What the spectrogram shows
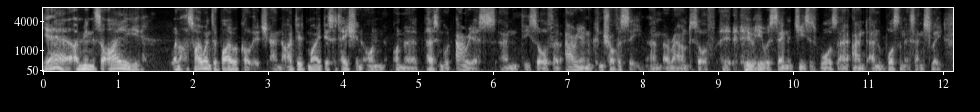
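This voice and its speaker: A man speaks with an English accent at a fairly quick pace. He leaves hardly any pauses. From England. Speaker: podcaster and blogger. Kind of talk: casual chat.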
